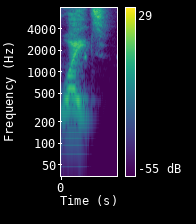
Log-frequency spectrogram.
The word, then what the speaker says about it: Whyte: starting pride corner on white white avenue is spelled w-h-y-t-e based in edmonton alberta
